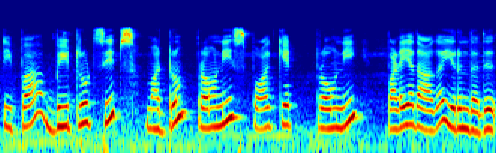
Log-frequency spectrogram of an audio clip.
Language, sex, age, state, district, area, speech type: Tamil, female, 30-45, Tamil Nadu, Dharmapuri, rural, read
